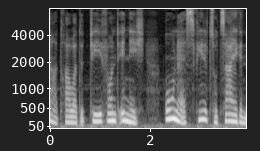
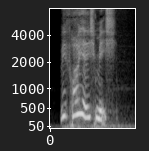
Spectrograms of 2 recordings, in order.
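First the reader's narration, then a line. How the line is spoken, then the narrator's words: Calling out. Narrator (German): rief sie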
